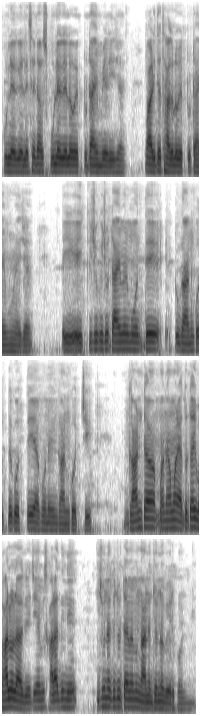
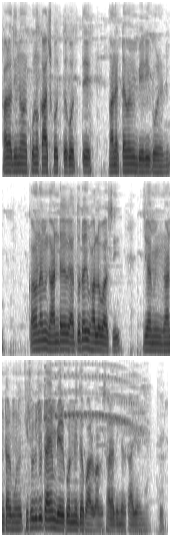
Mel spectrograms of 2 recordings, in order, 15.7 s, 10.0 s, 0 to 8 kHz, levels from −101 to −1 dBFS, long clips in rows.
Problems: background sounds at intervals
